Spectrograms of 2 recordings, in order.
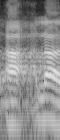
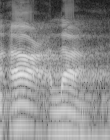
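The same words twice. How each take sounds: First: A'la with a quick glottal stop; hamzah for ain. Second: A'la with a voiced mid-throat ain. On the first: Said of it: "bukan hamzah dengan hamzah". (a'la dibaca dengan dua hamzah) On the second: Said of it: "hamzah dengan ain". (a'la, hamzah lalu ain) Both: Shown as a demonstration.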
